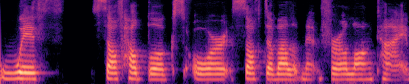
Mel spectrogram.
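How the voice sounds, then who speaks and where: Recorded very cleanly against a silent background, a woman talks at a fairly slow pace. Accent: slight Miami. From Miami. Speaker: author and spiritual speaker. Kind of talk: motivational talk on a group call. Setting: group call. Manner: unscripted, with many fillers.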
